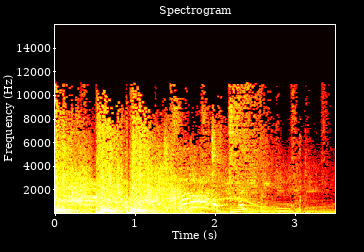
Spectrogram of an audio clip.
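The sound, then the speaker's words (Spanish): Several sharp, loud gunshots crack in quick succession over the first second, then give way to a wavering tonal backdrop of voices or music as the shooting stops; from an Asturian-language action short film by Pablo Quiroga. “Pues tiros, puñales, también en asturiano, obra de Pablo Quiroga.”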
